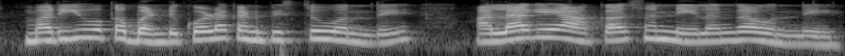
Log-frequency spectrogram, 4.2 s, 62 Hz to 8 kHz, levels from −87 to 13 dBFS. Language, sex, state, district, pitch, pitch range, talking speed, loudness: Telugu, female, Telangana, Hyderabad, 250 Hz, 225-275 Hz, 140 wpm, -17 LUFS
